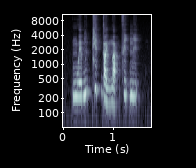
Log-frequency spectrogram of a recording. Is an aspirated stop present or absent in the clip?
absent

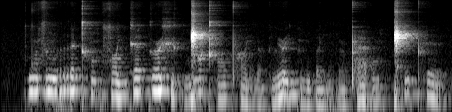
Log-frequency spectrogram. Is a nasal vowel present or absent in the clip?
present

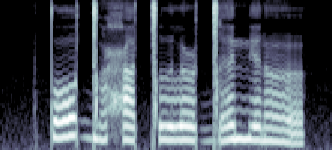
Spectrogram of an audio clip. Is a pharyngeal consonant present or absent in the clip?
present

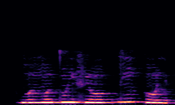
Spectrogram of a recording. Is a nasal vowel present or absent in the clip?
present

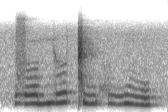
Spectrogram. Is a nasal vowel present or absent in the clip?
present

